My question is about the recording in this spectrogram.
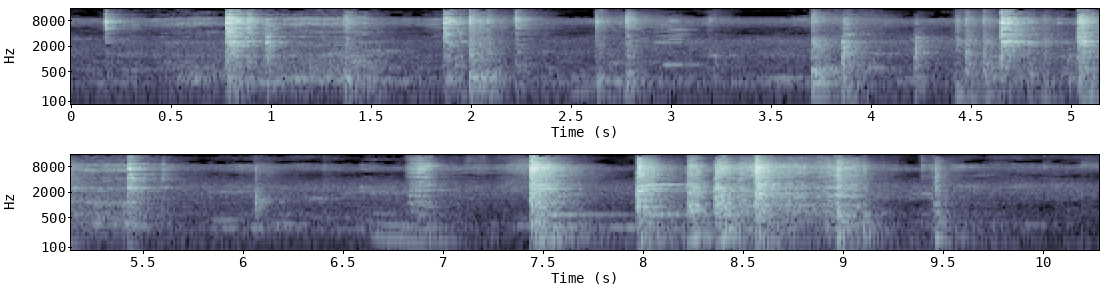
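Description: Cutlery clinking and knocking against a ceramic plate in irregular sharp clinks, loudest and busiest about seven to nine seconds in.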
